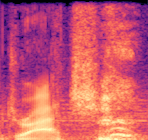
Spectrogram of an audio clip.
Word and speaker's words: Dratch: I think you pronounce her name Dratch.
